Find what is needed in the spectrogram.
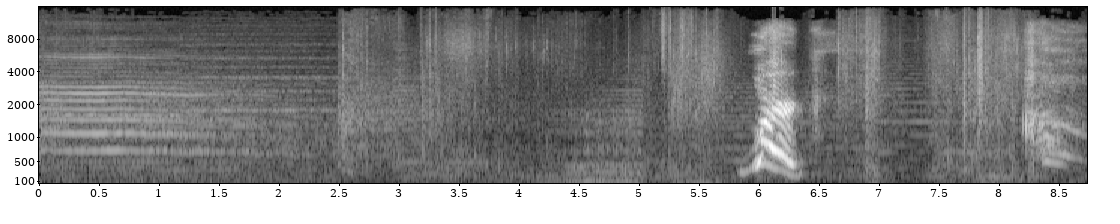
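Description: Film soundtrack: orchestral score holding sustained chords, then a loud cry that falls sharply in pitch about six seconds in.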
